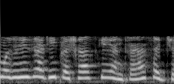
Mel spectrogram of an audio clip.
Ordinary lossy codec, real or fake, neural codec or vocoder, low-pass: none; fake; codec, 16 kHz, 16 kbps, FreqCodec, smaller model; 3.6 kHz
